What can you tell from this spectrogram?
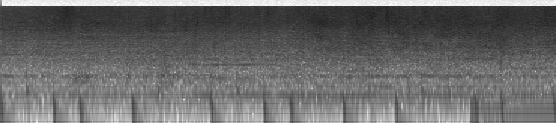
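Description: Seasoned beef brisket searing in hot oil in a rondeau: a steady, dense sizzle as the pieces are laid into the pan. Background music with a low beat runs beneath it.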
